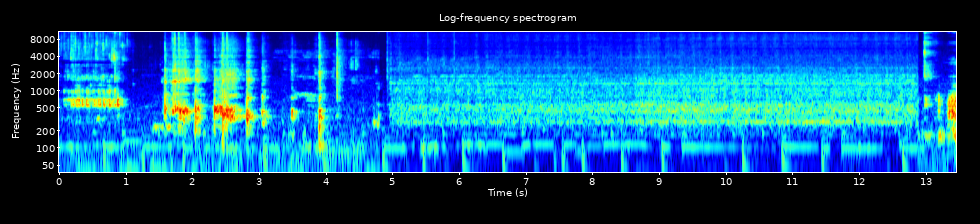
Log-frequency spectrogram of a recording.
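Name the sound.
mixer grinder grinding soaked lentils into batter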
